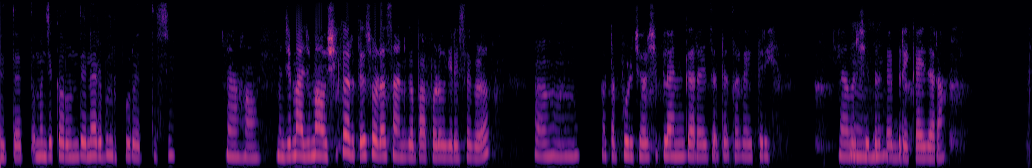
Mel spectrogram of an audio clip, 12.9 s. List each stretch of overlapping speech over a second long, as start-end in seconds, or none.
none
